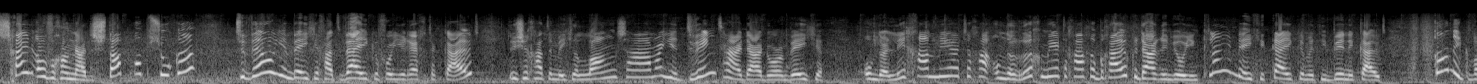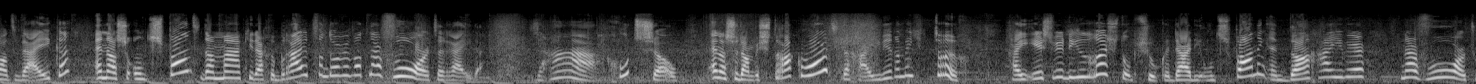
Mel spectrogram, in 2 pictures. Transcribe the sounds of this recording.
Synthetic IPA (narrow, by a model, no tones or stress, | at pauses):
sχɛjnowvəɹχɑŋnaːɹdəstɑpɔpsukə | təɹʋɛjlˠjəənbejcəχaːtʋɛjkənvʊːɹjərɛχtəɹkœɥt | d̥ɵsjəχaːtənbejcəlɑŋzaːməɹjədʋɪŋtɦaːɹdaːɹdʊːɹənbejcə | ʔɔmdaːɹlɪχaːmːɪːɹtəχaːnɔmdərɵχmɪːɹtəχaːnχəbrœɥkəndaːrɪnʋɪlˠjəənklɛjnbejcəkɛjkənmɛt̚dibɪnəkœɥt | kɑnɪkʋɑtʋɛjkən | ɛnɑlˠsjəɔntspɑntdɑnmaːkjədaːɹχəbrœɥkfɑndʊːɹʋɪːɹʋɑtnaːɹvoːɹtərɛjdə̰n | jaːχutsow | ʔɛnɑlˠsədɑnbɛstrɑkʋɔɹtd̥ɑnχaːjəʋɪːɹənbejcətərɵχ | χaːjəʔɪːɹstʋɪːɹdirɵstɔpsukəndaːɹdiɔntspɑnɪŋɛndɑnχaːjəʋɪːɹ | naːɹvoːɹtu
